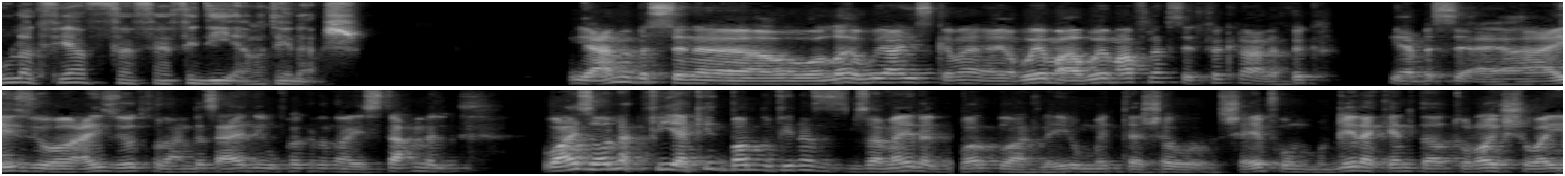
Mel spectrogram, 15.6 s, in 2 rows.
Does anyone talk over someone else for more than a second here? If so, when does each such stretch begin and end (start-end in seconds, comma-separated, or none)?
none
